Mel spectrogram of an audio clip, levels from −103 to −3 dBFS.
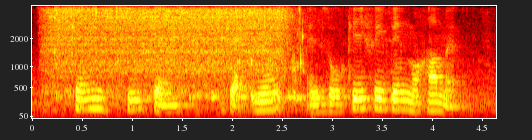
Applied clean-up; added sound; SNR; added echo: none; Water tap, faucet; 2 dB; none.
